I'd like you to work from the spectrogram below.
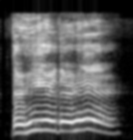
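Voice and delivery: high, loud, drawn-out alert; mock alarm, calling out slowly and high; acted lookout's cry; urgent warning. Ryuk warning that they arrive.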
